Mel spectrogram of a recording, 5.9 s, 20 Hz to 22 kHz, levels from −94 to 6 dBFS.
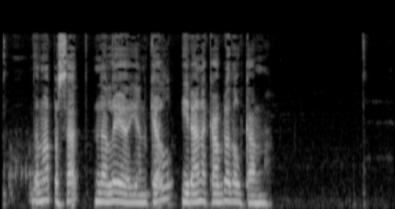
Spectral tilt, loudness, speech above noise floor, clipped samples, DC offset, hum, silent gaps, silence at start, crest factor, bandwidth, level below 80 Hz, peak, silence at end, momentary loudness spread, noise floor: -4 dB/octave; -23 LUFS; 49 dB; under 0.1%; under 0.1%; none; none; 0.05 s; 18 dB; 11.5 kHz; -62 dBFS; -8 dBFS; 1.85 s; 9 LU; -72 dBFS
